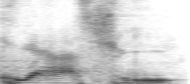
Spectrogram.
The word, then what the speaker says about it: croissant: Croissant. Because that is how you pronounce it.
